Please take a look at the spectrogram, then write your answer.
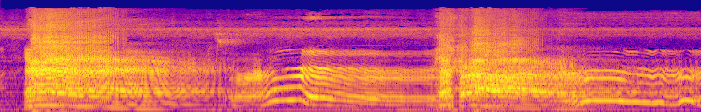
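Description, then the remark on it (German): Loud, sustained howling and roaring from voices shouting while massaging someone's muscles, with long wavering cries that rise and fall in pitch, nearly continuous for several seconds. “Und am besten brüllen wir recht laut dazu.”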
